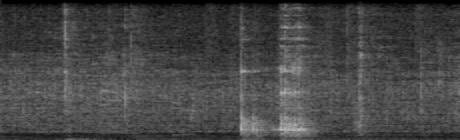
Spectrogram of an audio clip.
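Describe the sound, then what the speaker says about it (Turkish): Boiled eggplant and peppers tipped into a pan of fried mince, then stirred, with low sizzling throughout and a couple of louder clattering bursts of vegetables and spoon against the pan. "Şimdi haşladığım patlıcan ve biberlerimi ilave ediyorum."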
